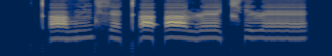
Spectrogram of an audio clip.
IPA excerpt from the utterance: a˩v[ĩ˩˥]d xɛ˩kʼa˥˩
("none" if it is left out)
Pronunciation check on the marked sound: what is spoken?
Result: ĩ˩˥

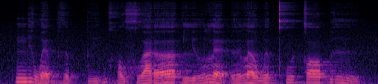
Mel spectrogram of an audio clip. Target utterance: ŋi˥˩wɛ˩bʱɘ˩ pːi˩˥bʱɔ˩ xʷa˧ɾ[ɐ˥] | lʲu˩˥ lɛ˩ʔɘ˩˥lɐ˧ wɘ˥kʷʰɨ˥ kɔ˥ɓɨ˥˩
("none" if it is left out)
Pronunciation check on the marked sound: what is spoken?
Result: ɐ˥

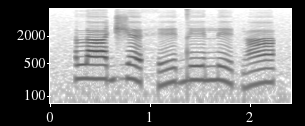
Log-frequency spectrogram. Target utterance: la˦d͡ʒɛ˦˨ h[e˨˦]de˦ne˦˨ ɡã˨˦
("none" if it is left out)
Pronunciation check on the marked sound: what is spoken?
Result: e˨˦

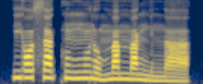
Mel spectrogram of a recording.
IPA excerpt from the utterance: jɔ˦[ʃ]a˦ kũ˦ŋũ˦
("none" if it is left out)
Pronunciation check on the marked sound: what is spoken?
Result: s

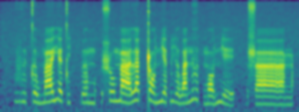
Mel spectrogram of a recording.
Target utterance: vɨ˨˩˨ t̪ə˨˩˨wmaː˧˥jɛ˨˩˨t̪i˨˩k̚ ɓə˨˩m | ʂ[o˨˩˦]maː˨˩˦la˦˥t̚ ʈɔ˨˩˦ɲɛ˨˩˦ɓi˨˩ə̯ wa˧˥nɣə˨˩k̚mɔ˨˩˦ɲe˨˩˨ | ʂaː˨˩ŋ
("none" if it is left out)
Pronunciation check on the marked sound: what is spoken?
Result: o˧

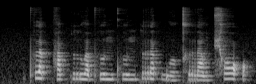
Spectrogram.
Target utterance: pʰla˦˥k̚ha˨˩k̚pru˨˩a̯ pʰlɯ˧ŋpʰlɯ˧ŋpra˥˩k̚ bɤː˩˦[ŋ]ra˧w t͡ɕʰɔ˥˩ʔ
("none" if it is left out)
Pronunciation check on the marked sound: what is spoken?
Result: kʰ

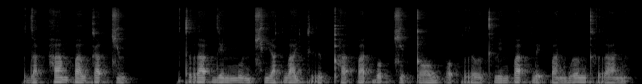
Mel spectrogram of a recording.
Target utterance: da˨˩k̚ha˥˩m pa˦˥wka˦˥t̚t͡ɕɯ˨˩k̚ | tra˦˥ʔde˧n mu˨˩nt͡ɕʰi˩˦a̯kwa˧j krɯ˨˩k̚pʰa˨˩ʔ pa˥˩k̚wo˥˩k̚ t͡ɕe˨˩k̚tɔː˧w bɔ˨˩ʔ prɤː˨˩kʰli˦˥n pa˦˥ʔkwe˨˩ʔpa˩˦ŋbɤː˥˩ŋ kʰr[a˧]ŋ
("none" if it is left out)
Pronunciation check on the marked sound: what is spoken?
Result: a˧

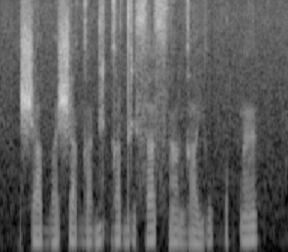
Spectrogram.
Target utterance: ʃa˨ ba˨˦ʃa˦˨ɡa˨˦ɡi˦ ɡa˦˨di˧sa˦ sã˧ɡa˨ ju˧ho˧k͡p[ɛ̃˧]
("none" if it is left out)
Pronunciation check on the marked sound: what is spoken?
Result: ɛ̃˦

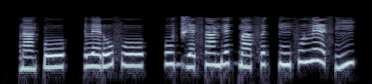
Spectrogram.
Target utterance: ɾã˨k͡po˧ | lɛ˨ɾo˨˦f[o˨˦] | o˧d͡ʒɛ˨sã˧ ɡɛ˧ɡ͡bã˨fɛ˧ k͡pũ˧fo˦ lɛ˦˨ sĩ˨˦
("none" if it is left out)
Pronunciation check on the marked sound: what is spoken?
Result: o˧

